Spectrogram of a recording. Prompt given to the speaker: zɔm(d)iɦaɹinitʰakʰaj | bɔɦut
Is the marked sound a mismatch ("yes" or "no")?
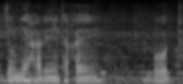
yes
